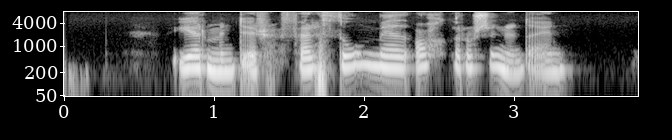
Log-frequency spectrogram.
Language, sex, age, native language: Icelandic, female, 13, Russian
